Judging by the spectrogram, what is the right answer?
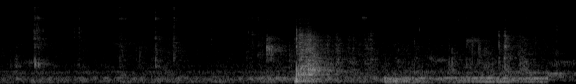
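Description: Close-miked eating sounds of a person eating fried rice by hand: soft chewing and small wet mouth clicks, with one louder smack about three seconds in.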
